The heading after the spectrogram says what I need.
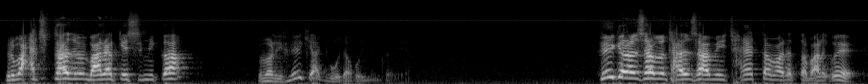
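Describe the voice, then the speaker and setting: A middle-aged man preaching with a high-set voice and a gravelly edge. He presses his congregation with question after question, and his voice climbs loud, then falls to hushed, low phrases. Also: expressive, quick pace, long pauses. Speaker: pastor. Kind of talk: sermon at a dawn service.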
